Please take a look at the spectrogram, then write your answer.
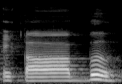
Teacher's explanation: قاف کو موٹا پڑھنا، قاف کے ساتھ الف ہے اس لیے اسے لمبا کرنا۔ عقاب با پہ قلقلہ کرنا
